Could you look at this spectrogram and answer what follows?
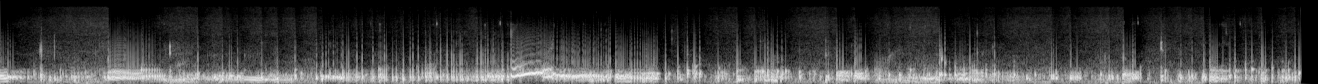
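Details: A hungry person's stomach growling: a long, loud, continuous gurgling rumble with rising and falling pitch; ordinary borborygmi.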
